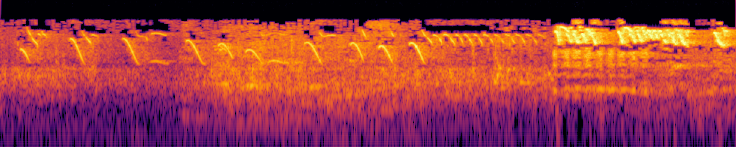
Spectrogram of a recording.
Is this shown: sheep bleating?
yes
